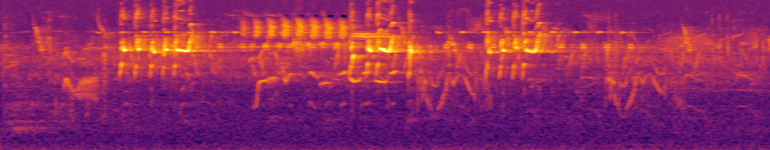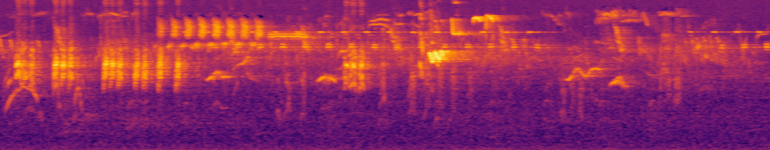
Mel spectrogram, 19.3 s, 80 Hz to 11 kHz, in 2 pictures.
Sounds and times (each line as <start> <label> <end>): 0.0 morning birdscape in the fields 19.2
